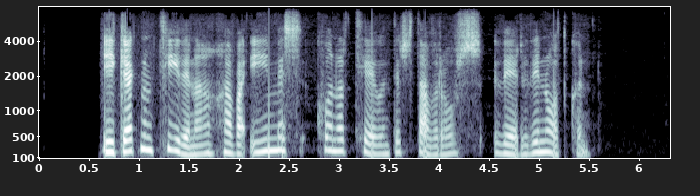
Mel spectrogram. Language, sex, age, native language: Icelandic, female, 50-59, Icelandic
